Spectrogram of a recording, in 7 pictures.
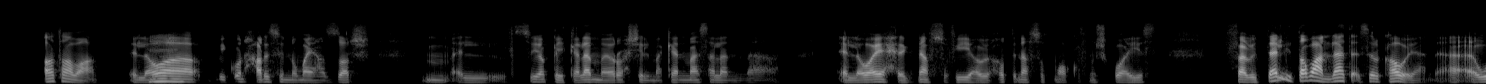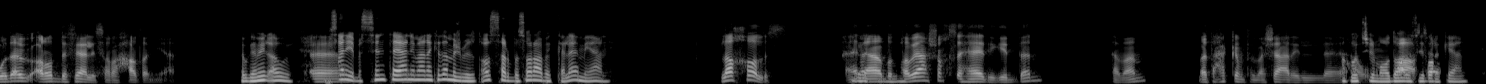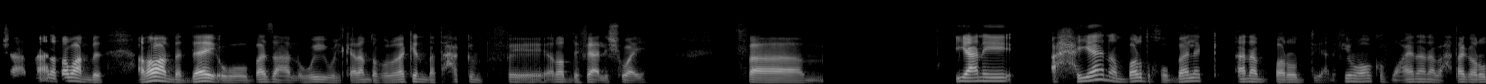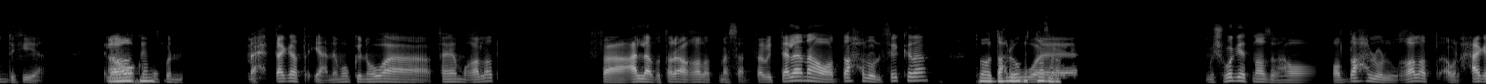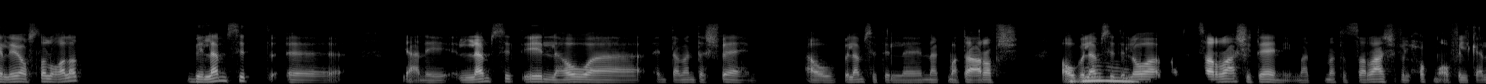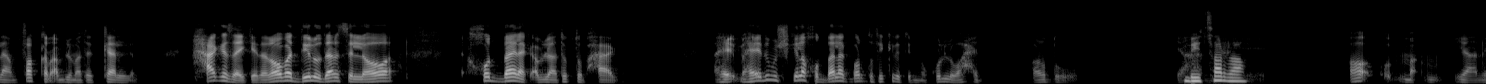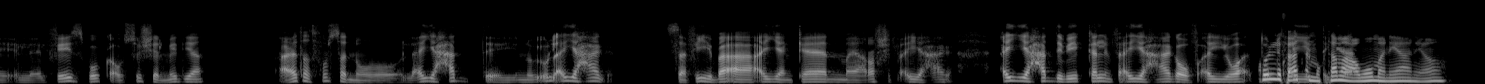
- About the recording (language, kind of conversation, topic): Arabic, podcast, إزاي بتتعامل مع التعليقات السلبية على الإنترنت؟
- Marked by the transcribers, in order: tapping; in English: "الsocial media"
